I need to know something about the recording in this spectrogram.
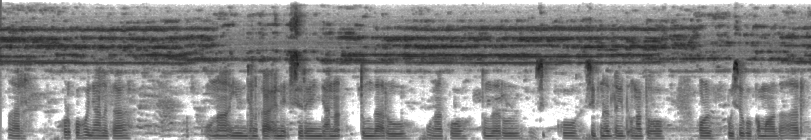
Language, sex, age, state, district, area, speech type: Santali, male, 18-30, Jharkhand, Seraikela Kharsawan, rural, spontaneous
